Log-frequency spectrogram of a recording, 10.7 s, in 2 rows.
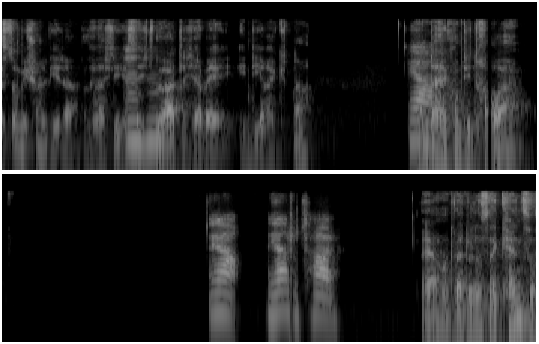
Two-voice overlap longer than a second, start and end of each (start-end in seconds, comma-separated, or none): none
